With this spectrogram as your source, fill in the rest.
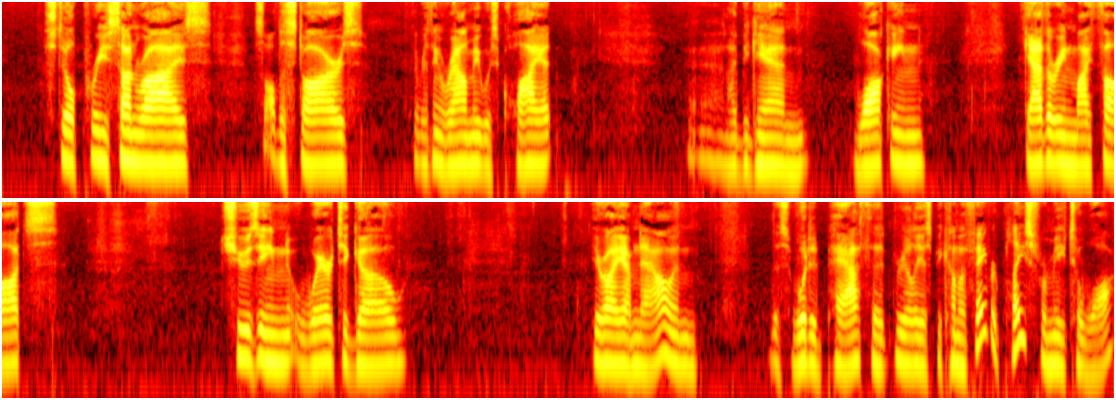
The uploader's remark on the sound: during today's ten-minute walk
